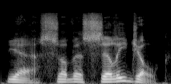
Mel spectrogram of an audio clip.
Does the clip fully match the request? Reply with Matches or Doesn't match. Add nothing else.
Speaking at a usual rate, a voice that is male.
Matches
